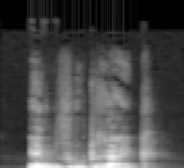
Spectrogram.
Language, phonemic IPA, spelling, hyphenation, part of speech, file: Dutch, /ˈɪn.vlutˌrɛi̯k/, invloedrijk, in‧vloed‧rijk, adjective, Nl-invloedrijk.ogg
- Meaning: influential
